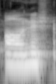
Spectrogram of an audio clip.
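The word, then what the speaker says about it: honest: नेस्ट postman लिखा है लेकिन इसको क्या पढ़ेंगे ऑनेस्ट पोस्टमैन ऑनेस्ट पोस्टमैन तो ये आ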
